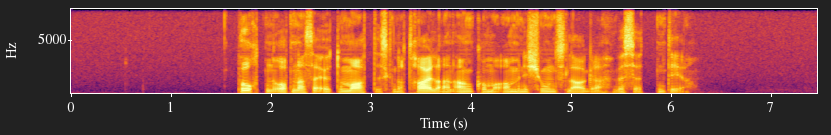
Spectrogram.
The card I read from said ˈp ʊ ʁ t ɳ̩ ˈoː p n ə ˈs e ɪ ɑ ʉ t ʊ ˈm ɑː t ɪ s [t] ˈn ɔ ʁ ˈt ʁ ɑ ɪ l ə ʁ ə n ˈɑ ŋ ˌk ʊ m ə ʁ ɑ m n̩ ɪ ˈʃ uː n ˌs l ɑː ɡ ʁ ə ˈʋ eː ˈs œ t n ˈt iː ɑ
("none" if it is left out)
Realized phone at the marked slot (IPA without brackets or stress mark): k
